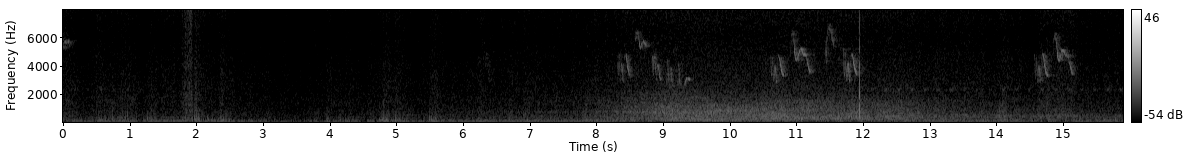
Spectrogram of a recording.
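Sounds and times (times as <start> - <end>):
bird chirping: 0.0 - 0.2, 6.2 - 6.7, 8.2 - 15.9.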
